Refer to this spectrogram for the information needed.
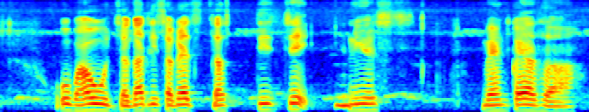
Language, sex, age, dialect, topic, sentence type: Marathi, male, 18-24, Southern Konkan, banking, statement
